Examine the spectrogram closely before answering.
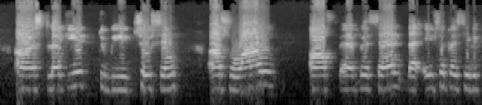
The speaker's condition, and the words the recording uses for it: Down syndrome. Even before joining Special Olympics, I had my regular speech therapy sessions.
